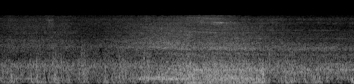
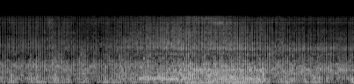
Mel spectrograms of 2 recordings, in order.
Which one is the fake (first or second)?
second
